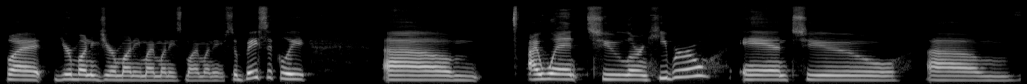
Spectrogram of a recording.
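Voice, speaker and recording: A woman's voice: mid-range voice, clear, resonant tone, dry recording, clean studio sound. An American woman in her thirties chatting reflectively as an interview guest, telling her story in a casual way. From South Florida, US. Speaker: podcast guest, academic. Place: at home indoors.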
